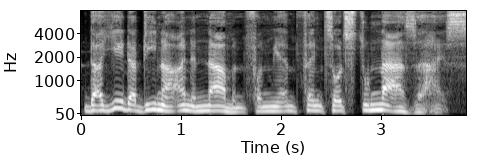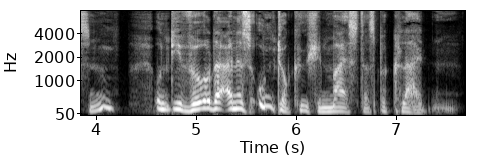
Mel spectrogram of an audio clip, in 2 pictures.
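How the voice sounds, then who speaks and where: A proud, greedy duke gives orders in a grand, commanding voice, as a male narrator plays him. The delivery swings widely in pitch and has a husky grain, recorded dry and close. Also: sing-song, a little slow, no room sound, faint music behind.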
